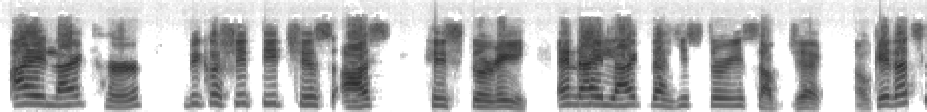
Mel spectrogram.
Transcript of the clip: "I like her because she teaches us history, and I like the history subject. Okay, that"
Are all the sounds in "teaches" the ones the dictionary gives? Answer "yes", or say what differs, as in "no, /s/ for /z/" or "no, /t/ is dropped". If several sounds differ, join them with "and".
no, /s/ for /z/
